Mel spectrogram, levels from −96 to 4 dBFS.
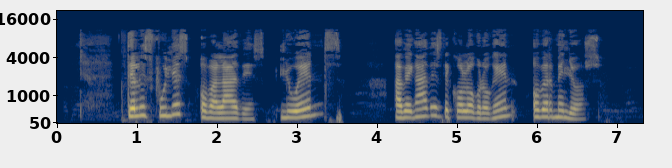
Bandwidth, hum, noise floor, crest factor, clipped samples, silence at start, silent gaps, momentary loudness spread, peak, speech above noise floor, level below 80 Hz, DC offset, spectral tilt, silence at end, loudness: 11.5 kHz; none; -71 dBFS; 24 dB; under 0.1%; 0.9 s; none; 22 LU; -6 dBFS; 44 dB; -76 dBFS; under 0.1%; -4 dB/octave; 0.6 s; -27 LUFS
